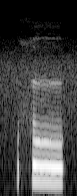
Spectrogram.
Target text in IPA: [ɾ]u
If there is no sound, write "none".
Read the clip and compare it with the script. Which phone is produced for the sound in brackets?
θ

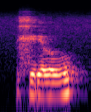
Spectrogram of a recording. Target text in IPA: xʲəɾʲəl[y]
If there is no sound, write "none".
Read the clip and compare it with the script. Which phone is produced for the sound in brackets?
u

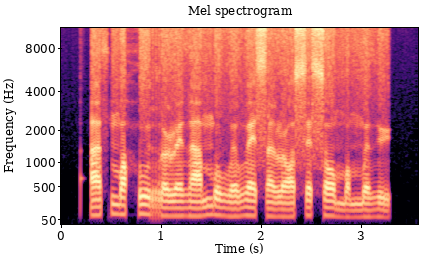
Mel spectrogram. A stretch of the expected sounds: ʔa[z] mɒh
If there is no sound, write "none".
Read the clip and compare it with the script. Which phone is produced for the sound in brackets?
θ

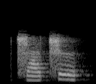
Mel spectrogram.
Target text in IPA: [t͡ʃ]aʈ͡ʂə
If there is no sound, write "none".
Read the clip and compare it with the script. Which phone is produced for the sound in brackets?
ʈ͡ʂ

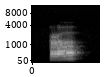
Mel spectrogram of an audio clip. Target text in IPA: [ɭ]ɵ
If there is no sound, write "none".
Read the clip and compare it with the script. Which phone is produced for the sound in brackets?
ɭ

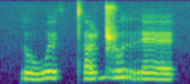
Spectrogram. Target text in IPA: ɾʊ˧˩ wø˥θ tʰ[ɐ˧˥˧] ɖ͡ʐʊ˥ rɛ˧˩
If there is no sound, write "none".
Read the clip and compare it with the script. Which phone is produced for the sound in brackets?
ɐ˨˥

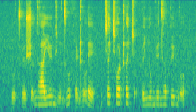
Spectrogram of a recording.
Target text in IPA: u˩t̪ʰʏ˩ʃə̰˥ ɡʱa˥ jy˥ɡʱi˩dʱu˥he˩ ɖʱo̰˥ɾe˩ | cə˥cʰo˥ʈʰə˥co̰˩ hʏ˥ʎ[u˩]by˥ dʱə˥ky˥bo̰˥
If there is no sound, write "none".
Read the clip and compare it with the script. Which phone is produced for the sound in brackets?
u˥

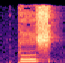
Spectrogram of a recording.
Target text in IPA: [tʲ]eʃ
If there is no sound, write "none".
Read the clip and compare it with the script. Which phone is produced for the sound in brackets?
t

